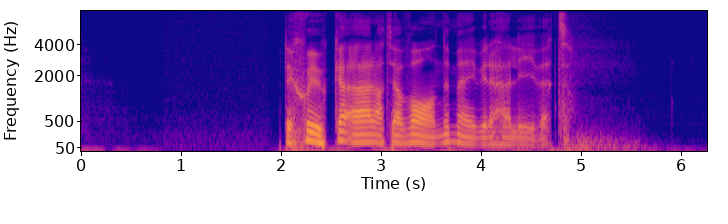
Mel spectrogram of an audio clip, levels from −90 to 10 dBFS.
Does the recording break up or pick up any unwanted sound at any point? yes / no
no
